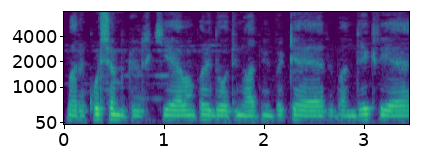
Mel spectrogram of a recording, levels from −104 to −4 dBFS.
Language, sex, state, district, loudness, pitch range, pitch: Rajasthani, male, Rajasthan, Churu, -40 LUFS, 125-130 Hz, 125 Hz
